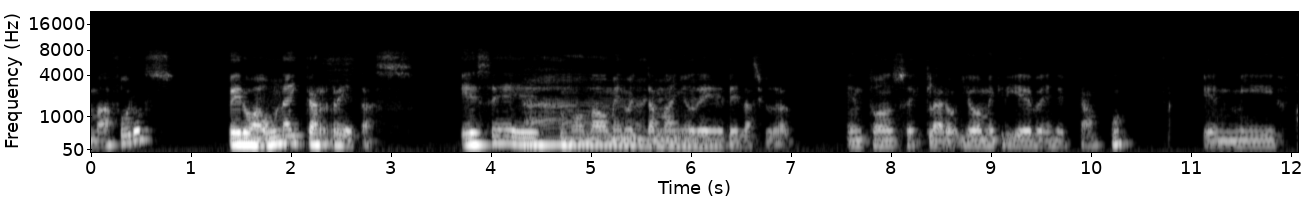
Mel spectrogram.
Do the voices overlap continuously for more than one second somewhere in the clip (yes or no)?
yes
